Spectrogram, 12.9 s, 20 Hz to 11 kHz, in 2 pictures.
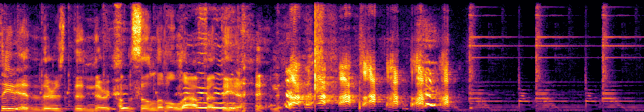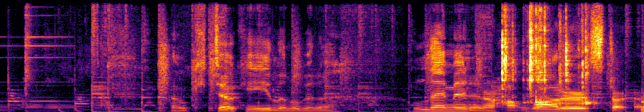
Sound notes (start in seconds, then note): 3.1 both laugh; 4.9 upbeat music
